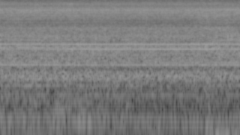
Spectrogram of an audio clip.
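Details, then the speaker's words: Compaq Presario desktop with no activity on startup, power supply tested with only the motherboard connected, no hard drive: steady, even airy rush with no rattle; power supply fan spins strongly and freely, healthy. "oh look at there look it says compact the Fan's running strong it sounds"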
